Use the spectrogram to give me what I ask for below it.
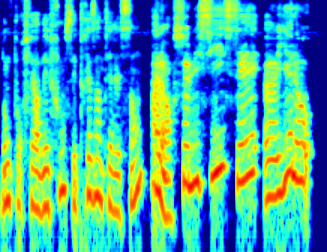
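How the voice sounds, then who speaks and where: Gravelly, dark-voiced woman demonstrating crafts. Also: fairly high pitch, sing-song, moderate pace. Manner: talks straight to viewers while working, restarts and trails off. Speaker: craft tutorial host. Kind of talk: chatty hands-on craft demonstration.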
